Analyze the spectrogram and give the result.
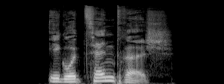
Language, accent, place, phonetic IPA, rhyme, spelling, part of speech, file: German, Germany, Berlin, [eɡoˈt͡sɛntʁɪʃ], -ɛntʁɪʃ, egozentrisch, adjective, De-egozentrisch.ogg
- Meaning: egocentric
